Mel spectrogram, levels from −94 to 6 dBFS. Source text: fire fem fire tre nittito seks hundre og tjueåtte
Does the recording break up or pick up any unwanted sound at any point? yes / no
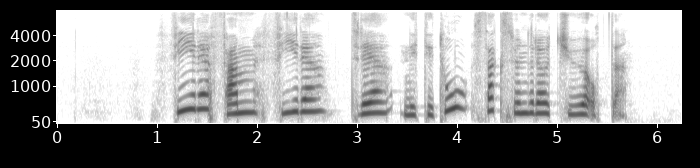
no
